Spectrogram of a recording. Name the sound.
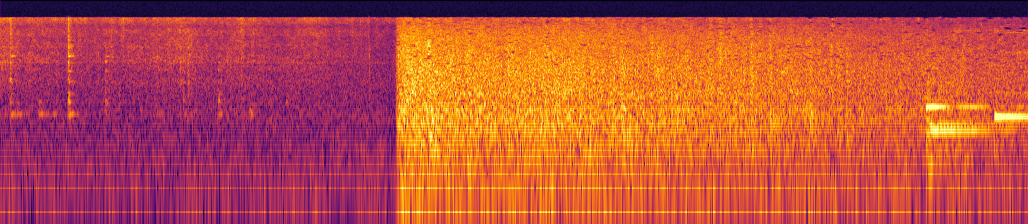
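rain falling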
